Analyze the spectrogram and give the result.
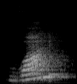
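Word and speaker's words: one: ठीक है, अब आप ध्यान से देखो, ये 1 स्पेलिंग तो ओ से स्टार्ट हो रही है जो वावल है, बट जब हम इसको बोल रहे हैं तो इसमें 1 व का साउंड आ रहा है, और व क्या है?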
